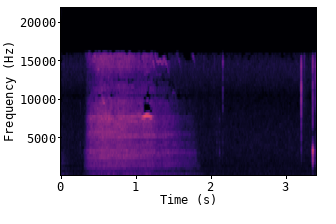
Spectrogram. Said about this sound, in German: Und wir machen das jetzt. Wir nehmen jetzt zusammen fünf tiefe, bewusste Atemzüge und atmen jetzt zusammen ein.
